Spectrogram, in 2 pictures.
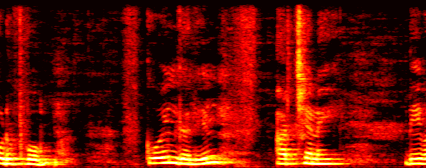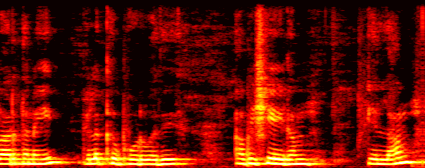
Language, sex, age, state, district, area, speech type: Tamil, female, 30-45, Tamil Nadu, Tiruvallur, urban, spontaneous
